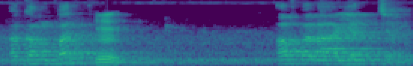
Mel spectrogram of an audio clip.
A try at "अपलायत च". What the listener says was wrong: हाँ अपलायत च, ये त पूरा बोलो।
